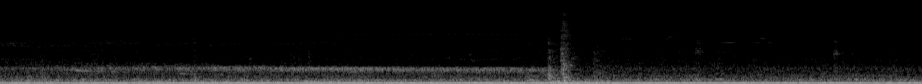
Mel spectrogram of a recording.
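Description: A train rumbles steadily as it pulls out along a platform.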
